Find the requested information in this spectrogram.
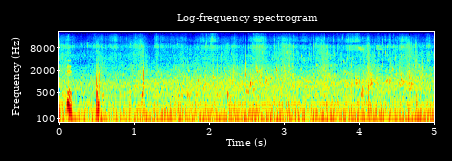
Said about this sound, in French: Entendez-vous ce bruit ? C'est l'eau de Grand-Frénois et c'est à elle qu'on doit le goût tout particulier des bières produites par Pascal Détré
